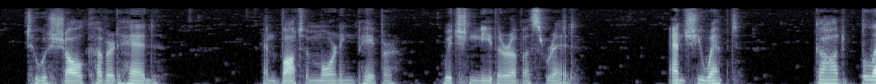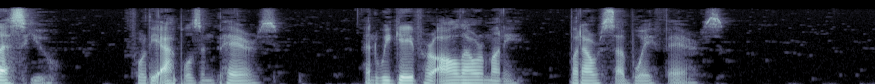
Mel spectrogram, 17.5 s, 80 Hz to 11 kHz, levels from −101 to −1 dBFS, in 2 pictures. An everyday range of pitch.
No: narrow, 1.7 semitones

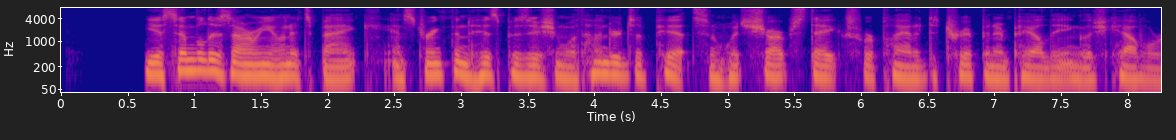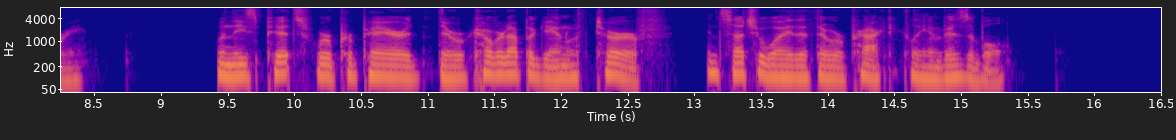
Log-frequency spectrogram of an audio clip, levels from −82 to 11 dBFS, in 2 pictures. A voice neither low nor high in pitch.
No: low, 110 Hz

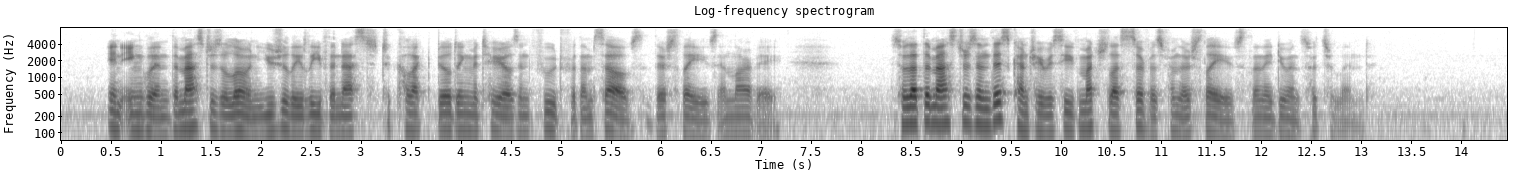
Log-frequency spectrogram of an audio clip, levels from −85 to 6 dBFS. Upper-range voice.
No: low, 110 Hz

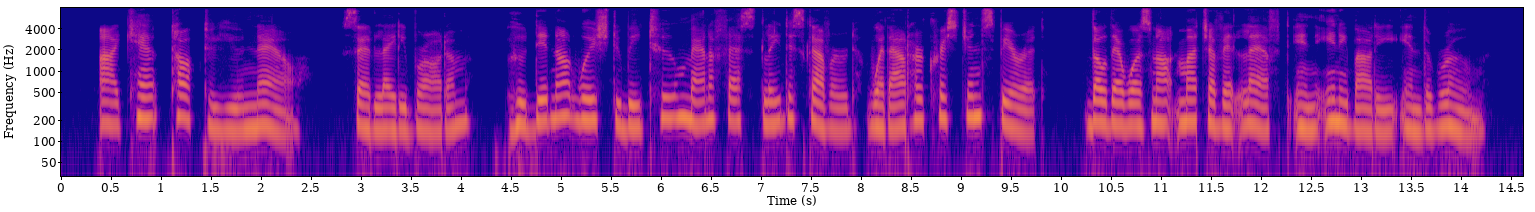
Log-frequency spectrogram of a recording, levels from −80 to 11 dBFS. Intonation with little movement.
No: average, 4.1 semitones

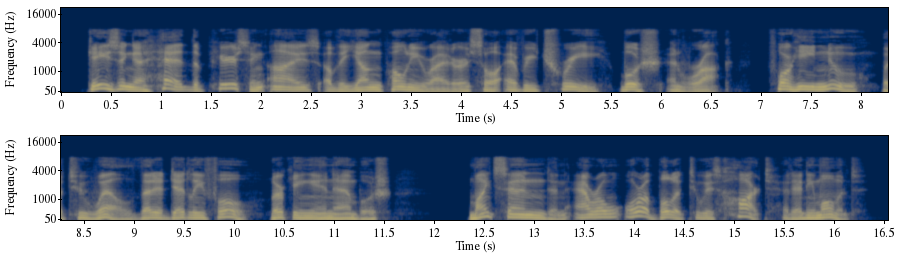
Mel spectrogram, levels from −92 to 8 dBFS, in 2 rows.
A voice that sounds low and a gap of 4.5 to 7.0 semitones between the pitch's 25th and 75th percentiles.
Yes: low, 120 Hz; average, 5.3 semitones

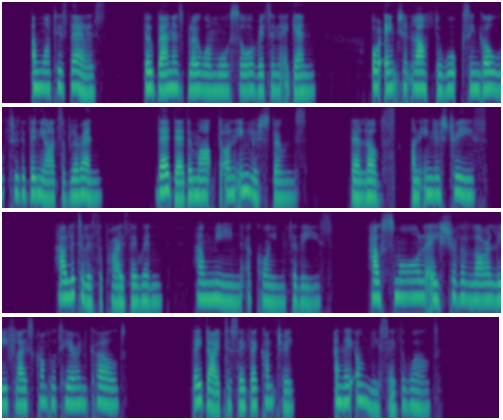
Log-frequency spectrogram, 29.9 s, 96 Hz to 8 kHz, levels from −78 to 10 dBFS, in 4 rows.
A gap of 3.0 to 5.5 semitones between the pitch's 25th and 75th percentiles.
No: narrow, 2.4 semitones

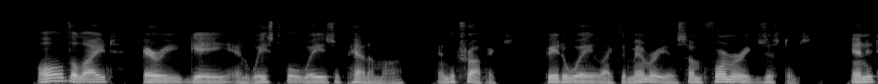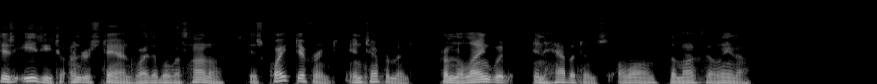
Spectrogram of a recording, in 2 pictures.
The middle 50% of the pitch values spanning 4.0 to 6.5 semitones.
Yes: average, 4.6 semitones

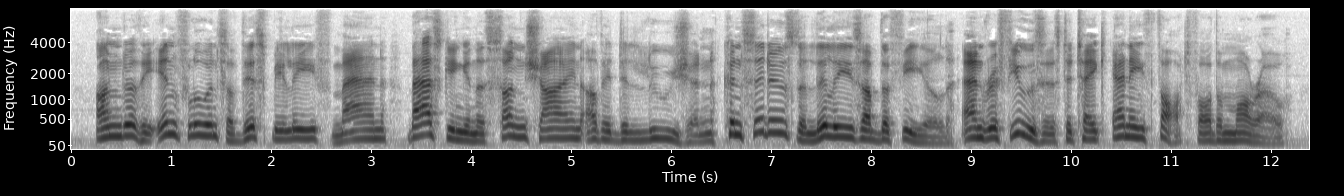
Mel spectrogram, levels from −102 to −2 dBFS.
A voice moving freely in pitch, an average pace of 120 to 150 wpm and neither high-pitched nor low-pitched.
Yes: wide, 6.4 semitones; average, 140 wpm; medium, 145 Hz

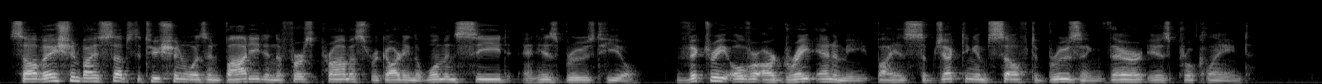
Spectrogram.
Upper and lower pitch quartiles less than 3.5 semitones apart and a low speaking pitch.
No: average, 3.9 semitones; low, 110 Hz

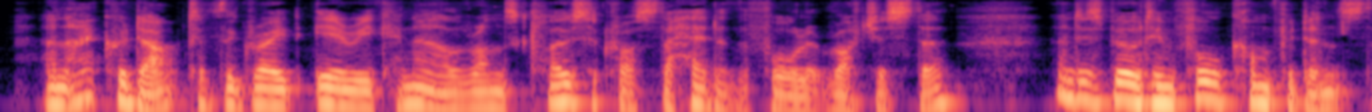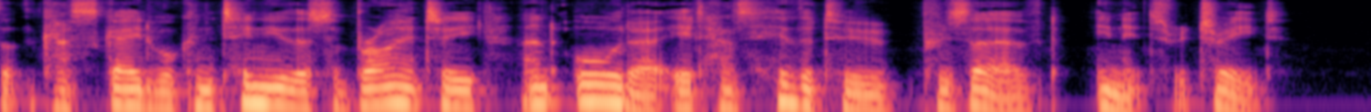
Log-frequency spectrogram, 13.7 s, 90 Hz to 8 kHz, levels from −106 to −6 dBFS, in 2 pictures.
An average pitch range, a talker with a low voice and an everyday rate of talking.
Yes: average, 4.0 semitones; low, 115 Hz; average, 170 wpm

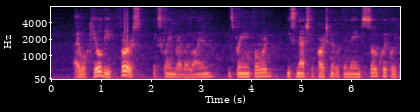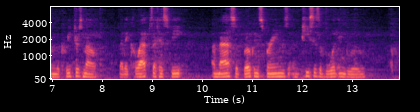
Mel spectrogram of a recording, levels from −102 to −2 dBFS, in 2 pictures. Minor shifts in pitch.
Yes: narrow, 2.2 semitones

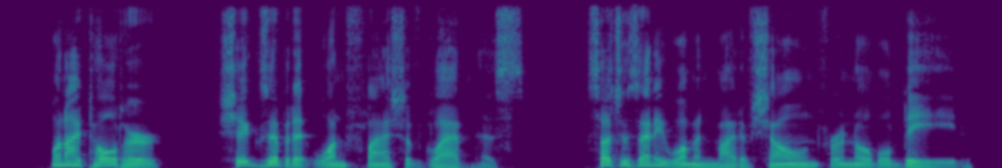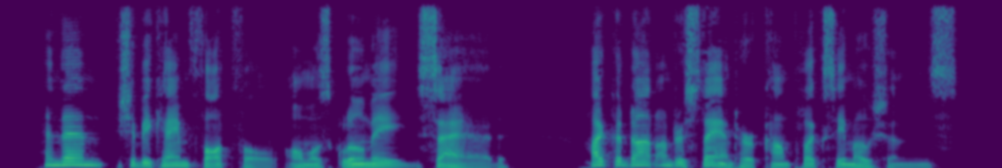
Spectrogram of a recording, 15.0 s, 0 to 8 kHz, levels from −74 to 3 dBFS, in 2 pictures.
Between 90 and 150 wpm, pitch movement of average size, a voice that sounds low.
No: average, 145 wpm; wide, 8.0 semitones; low, 115 Hz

